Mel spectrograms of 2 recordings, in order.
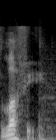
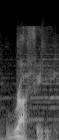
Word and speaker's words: Luffy: you a favor lah Luffy corrects him it's Luffy note both lah and roie are examples of people who pronounce Luffy's name as ruffy page four Loki says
